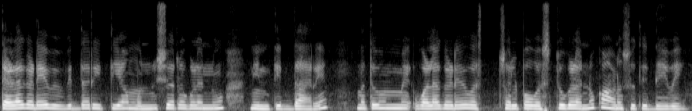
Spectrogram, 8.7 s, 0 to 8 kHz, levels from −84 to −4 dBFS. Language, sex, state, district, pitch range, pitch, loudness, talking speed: Kannada, female, Karnataka, Bidar, 215-235 Hz, 230 Hz, -16 LUFS, 85 wpm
